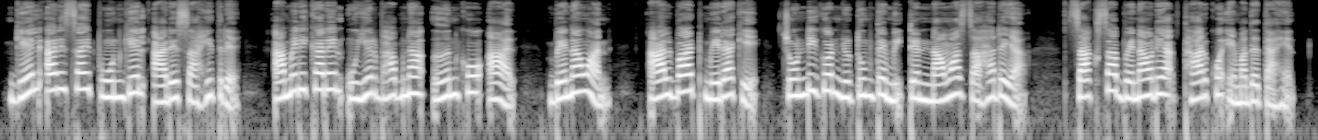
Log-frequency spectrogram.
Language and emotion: Santali, neutral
